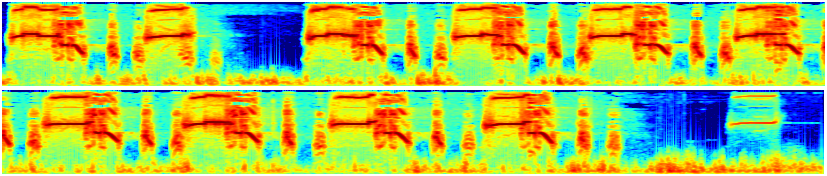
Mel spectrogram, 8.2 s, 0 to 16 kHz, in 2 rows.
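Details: Grey francolin, known locally as teetar, giving a rapid run of grating, piercing notes with a slurred downward tail, repeated steadily about every 0.7 seconds, then stopping near the end with only soft background noise.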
